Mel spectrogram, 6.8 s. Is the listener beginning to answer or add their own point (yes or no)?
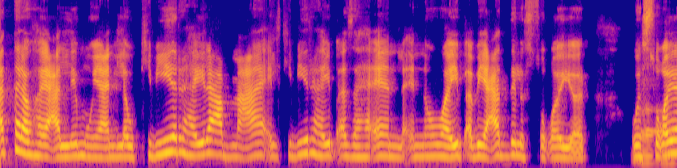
no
